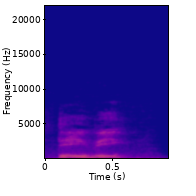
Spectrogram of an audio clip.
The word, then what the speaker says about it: Devi: it's spelled But it's Devi. It's pronounced Davy. And Yeah, just like this, and then pronounce it as if you're a German person.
